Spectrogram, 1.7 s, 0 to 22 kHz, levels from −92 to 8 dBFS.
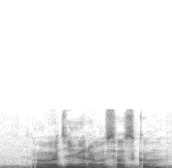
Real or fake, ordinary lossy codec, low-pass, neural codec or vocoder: fake; none; none; codec, 16 kHz, 4 kbps, FreqCodec, larger model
